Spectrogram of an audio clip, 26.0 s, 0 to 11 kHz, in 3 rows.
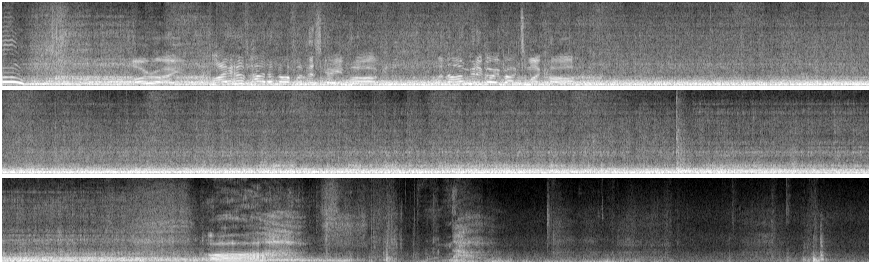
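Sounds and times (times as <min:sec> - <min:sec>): electric kart motor whining: 0:00.0 - 0:21.6
wheels rumbling on ground: 0:00.0 - 0:24.2.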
